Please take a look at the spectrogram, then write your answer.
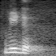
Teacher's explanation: விடு அப்படிங்கிறது முழுமையாக ஒலிக்கிறது எனவே இது ஒரு மாத்திரை அளவுக்கு இருக்கறதுனால இது முற்றியல் உகரம்.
